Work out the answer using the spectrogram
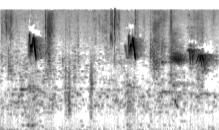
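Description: Small birds chirping: a few short, high chirps, the loudest about half a second and two and a half seconds in, with a longer call near the end.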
